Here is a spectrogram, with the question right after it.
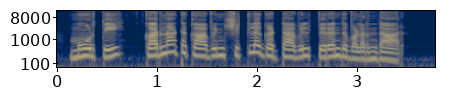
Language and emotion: Tamil, neutral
